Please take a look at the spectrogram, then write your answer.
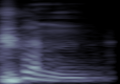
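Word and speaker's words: חן: Dipakai sebagai terjemahan bahasa Ibrani, namanya gen. Tulisannya HEN, bacanya gen.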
